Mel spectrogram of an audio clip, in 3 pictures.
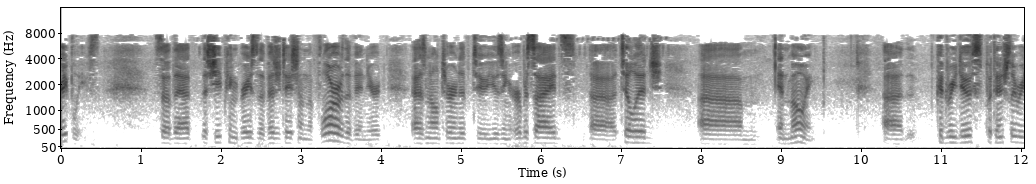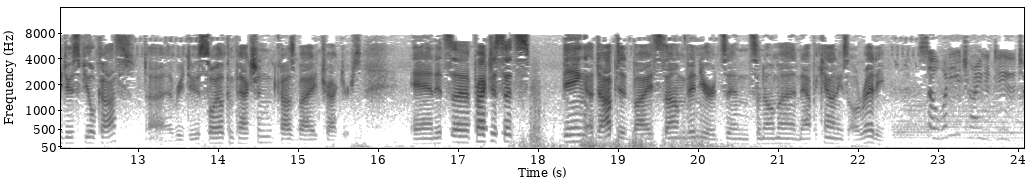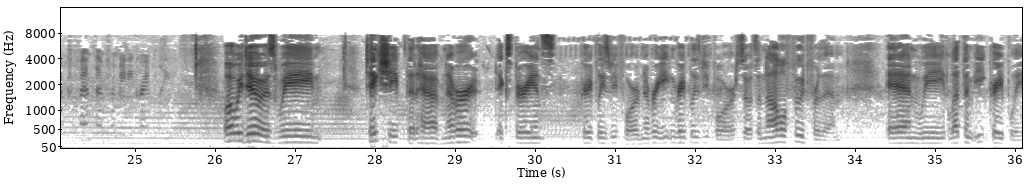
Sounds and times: Speech: 0.0s - 9.4s, 10.0s - 36.0s.

